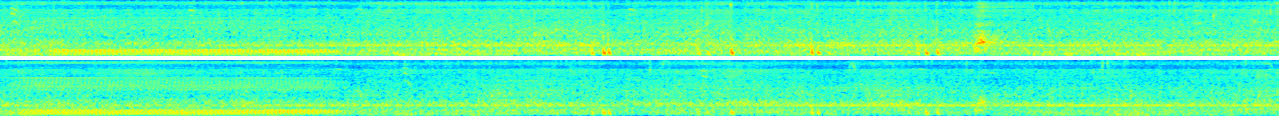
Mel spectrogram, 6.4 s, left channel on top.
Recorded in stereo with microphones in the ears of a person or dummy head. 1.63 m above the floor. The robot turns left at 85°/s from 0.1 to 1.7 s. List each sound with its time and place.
3.0 s tapping: 80° left
4.9 s a whoosh: 75° left (ahead or behind)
